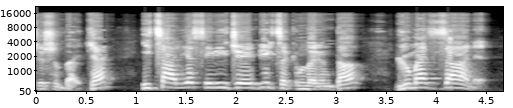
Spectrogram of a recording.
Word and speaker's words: Lumezzane: 2005 yılında 15 yaşındayken İtalya Serie C1 takımlarından Lumezzane, aslında doğru telaffuzu sanırım 2Z olunca TZ oluyor.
